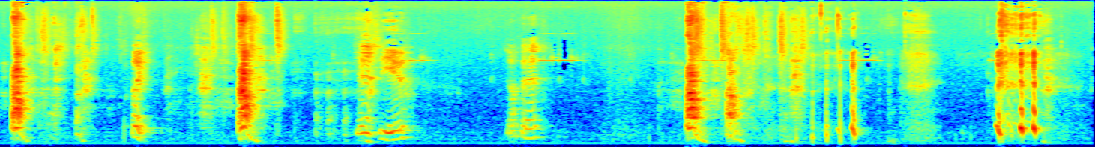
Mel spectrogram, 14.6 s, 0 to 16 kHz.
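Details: Jessie, a 12-year-old Miniature Schnauzer, barks indoors at George, a 3-year-old dog sleeping in a spot she wants, an old-age habit; sharp bursts come in clusters with long quiet gaps, a few per burst, in a small room.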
